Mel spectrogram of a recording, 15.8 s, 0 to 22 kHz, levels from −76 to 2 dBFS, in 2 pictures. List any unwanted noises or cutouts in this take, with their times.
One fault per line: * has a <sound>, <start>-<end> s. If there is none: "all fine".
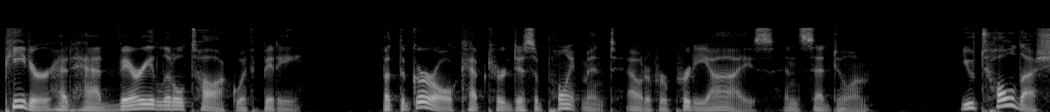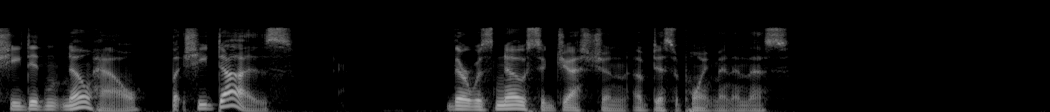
all fine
